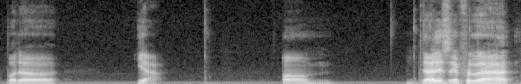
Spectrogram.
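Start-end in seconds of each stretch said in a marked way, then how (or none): none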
